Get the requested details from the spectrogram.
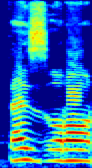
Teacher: আং তুম তাজা জবর তেজ, র জবর র, তেজ র, রয়ের উচ্চারণ মোটা কারণ রয়ের উপরে জবর।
